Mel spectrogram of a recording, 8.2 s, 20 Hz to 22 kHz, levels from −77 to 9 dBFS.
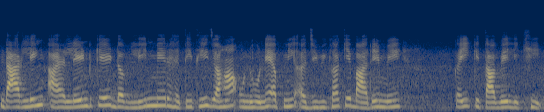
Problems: constant background noise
